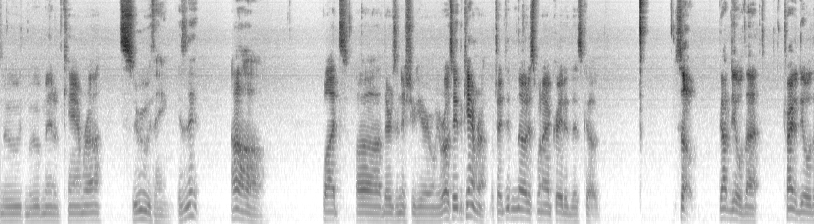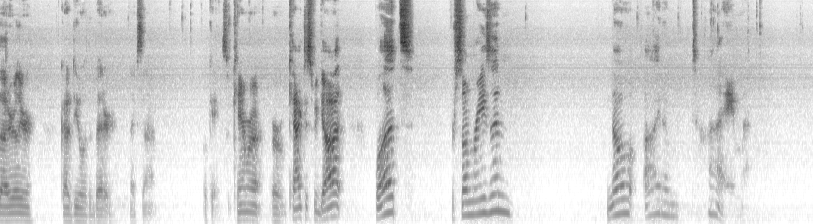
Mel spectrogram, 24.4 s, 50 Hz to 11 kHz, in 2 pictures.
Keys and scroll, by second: 0.0-1.1 typing, 2.7-5.4 typing, 9.5-15.9 typing, 17.0-17.7 typing, 18.9-22.1 typing, 23.0 super+q.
